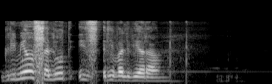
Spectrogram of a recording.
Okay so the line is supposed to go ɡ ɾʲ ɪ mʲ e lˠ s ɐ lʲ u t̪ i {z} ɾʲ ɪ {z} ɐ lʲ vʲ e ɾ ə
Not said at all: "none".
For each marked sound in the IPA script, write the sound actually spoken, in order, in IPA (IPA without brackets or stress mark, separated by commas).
z, v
